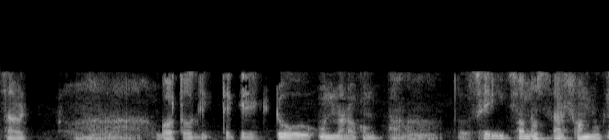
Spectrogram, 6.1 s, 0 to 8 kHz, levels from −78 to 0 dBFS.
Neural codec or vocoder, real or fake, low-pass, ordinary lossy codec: codec, 16 kHz in and 24 kHz out, 1.1 kbps, FireRedTTS-2 codec; fake; 7.2 kHz; AAC, 16 kbps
